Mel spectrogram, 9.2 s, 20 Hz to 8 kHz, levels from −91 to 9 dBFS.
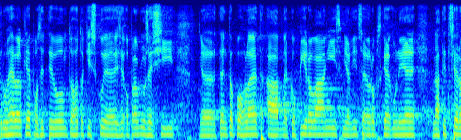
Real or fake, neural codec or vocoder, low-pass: real; none; 7.2 kHz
